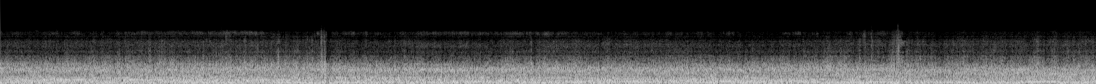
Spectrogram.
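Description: Mini jet boat running steadily on a river: a continuous engine and jet drone mixed with water rushing along the hull.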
